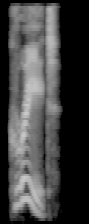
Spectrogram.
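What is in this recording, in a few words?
"greet", English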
